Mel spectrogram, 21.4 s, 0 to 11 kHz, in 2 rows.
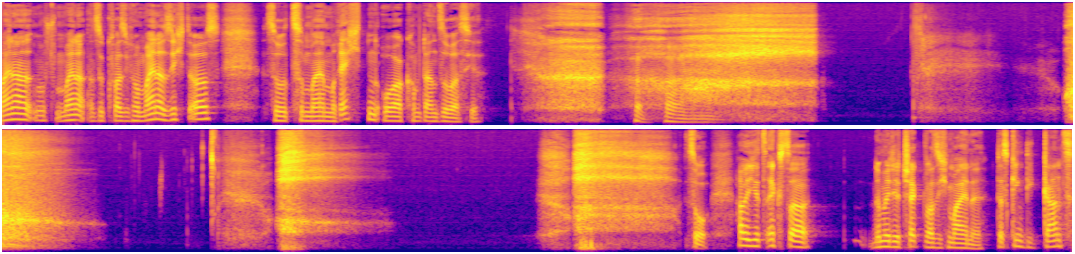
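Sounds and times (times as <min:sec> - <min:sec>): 
speech: 0:00.0 - 0:05.6, 0:06.3 - 0:07.3, 0:17.6 - 0:21.4
person imitating a man in a sauna sighing loudly: 0:05.2 - 0:08.3, 0:10.6 - 0:11.8, 0:12.8 - 0:14.6, 0:16.1 - 0:17.6.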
